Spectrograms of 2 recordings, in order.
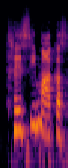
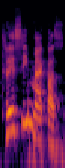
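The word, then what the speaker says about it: Thrasymachus: का हित है ये स्टूडेंट हो जाता है थ्रेस मकस का थ्रेस मेकस स्पेलिंग में थोड़ा सा इंग्लिश में मुझे डाउट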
